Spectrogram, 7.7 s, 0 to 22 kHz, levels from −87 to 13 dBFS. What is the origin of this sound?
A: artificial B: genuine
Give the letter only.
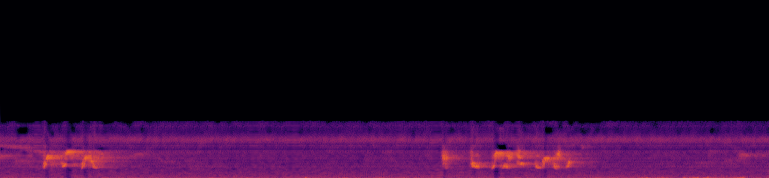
A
